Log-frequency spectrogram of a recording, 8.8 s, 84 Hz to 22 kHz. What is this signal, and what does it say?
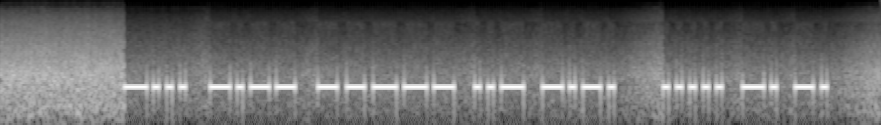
Morse code, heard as a keyed tone, hand-sent with a bug key, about 18 wpm, 470 Hz. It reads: BY0UC 5NN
